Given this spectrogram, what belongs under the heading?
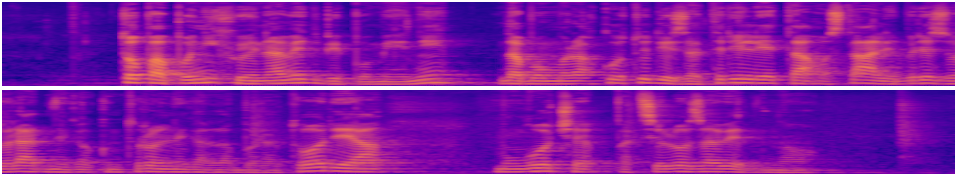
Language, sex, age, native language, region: Slovenian, male, 50-59, Slovenian, Carinthia region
